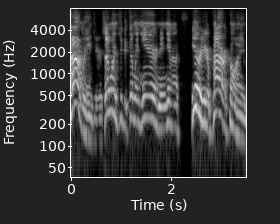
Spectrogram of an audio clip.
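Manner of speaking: storybook wizard voice. Retelling another actor's interpretation of the same lines, in a wizard type voice. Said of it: "much more of a wizard type voice".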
